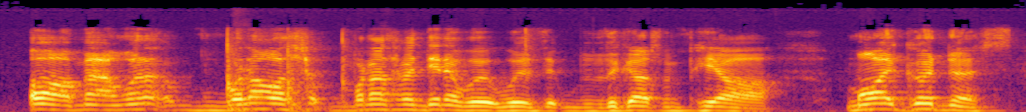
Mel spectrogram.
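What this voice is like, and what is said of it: Speaks with a noticeable accent. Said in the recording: “you said Phenomenal kind of weird ... Accent.”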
